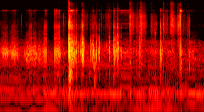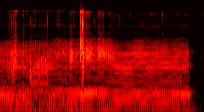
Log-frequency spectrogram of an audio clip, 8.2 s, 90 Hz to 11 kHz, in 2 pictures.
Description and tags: ExpressoCoffee mono 01
Expresso cups rattling against each other in a coffee machine.
Recorded with homemade contact mic attached to one of the cups with sticky tape.
Zoom H1 recorder.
